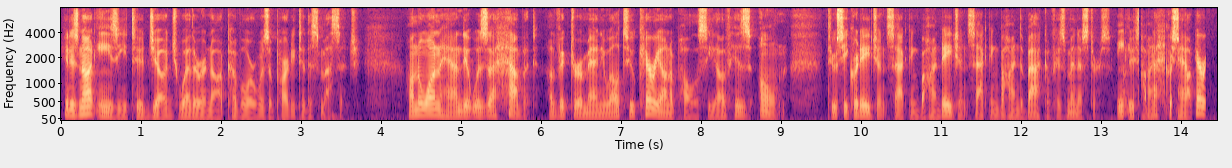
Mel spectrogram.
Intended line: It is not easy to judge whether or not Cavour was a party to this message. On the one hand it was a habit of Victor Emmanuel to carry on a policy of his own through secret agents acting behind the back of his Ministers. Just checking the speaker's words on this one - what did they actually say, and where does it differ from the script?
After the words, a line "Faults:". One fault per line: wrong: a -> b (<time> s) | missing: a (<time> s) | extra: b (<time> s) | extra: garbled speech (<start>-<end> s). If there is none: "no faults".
It is not easy to judge whether or not Cavour was a party to this message. On the one hand it was a habit of Victor Emmanuel to carry on a policy of his own through secret agents acting behind agents acting behind the back of his Ministers. [garbled]
Faults:
extra: agents acting behind (11.0 s)
extra: garbled speech (13.2-14.3 s)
